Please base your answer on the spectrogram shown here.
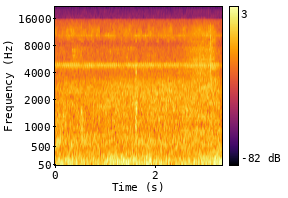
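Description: A jet airliner passes at night at DFW Airport, a steady, loud broadband engine roar that fills the whole stretch without a break, with a faint high whine riding on top.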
